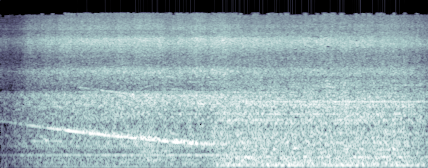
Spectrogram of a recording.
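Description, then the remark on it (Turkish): A fire engine's siren wails steadily, its tone sliding downward as the vehicle passes, over a heavy rumble of engines and traffic that grows louder toward the end. It is one of the fire engines sent from several districts to a fire at a two-storey historic toy museum. “Yardım için birçok ilçeden itfaiye aracı gönderildi.”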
